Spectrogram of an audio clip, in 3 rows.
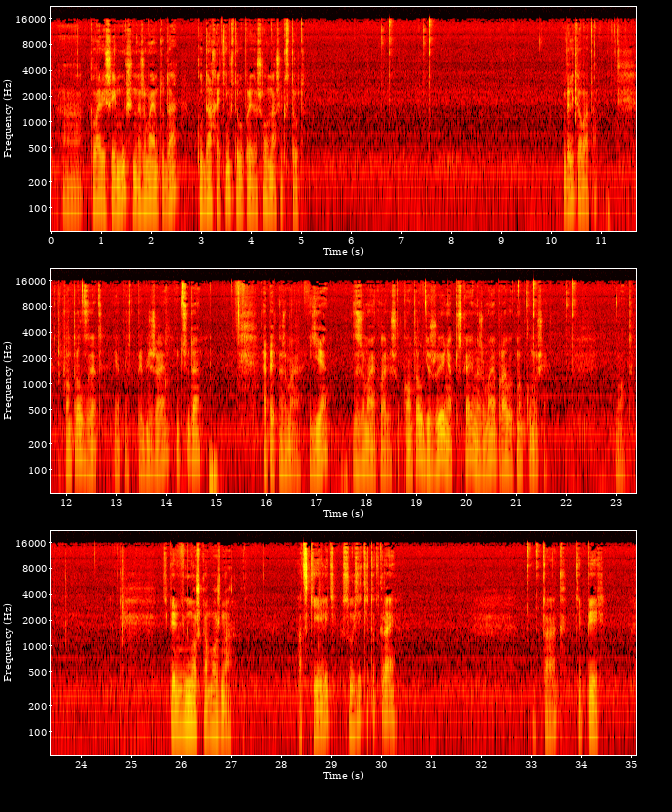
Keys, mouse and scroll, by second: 4.5-5.5 ctrl+right drag, 9.8 ctrl+z, 14.4 e, 19.3 ctrl+right click, 27.3 s, 30.9 click, 34.6 e.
